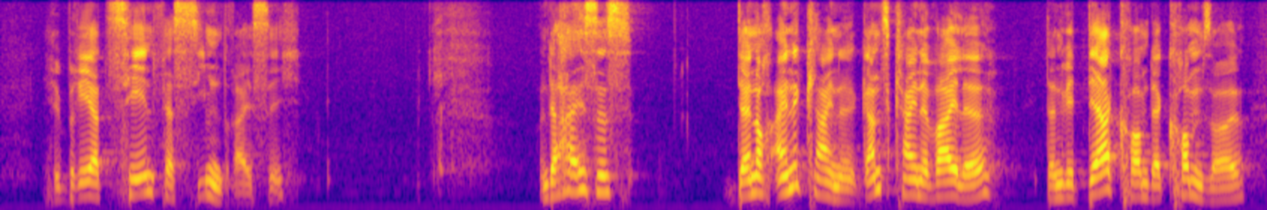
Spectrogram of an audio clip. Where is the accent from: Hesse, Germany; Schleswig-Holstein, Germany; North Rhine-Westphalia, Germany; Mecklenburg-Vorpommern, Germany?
North Rhine-Westphalia, Germany; Oberhausen; zum Beispiel in Oberhausen, also der Ort, wo ich herkomme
